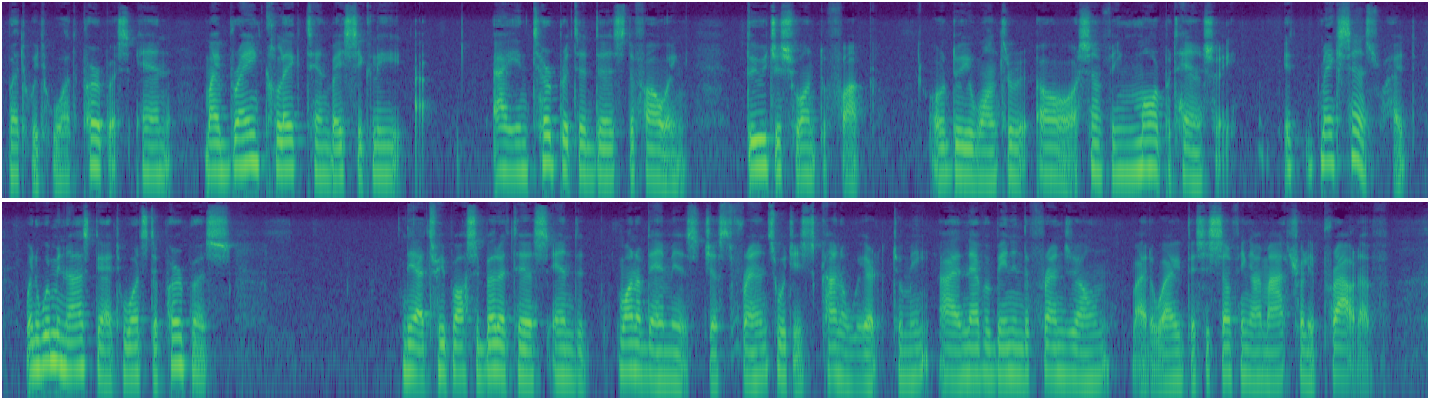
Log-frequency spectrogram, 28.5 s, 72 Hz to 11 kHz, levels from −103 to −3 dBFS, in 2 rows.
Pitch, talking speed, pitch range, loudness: 135 Hz, 160 wpm, 130-150 Hz, -32 LUFS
